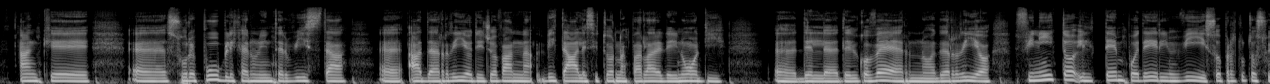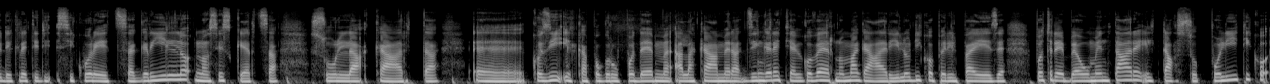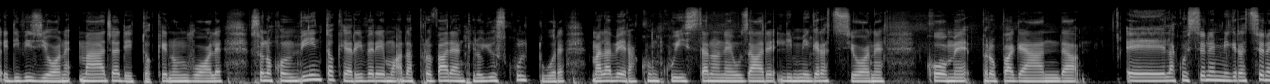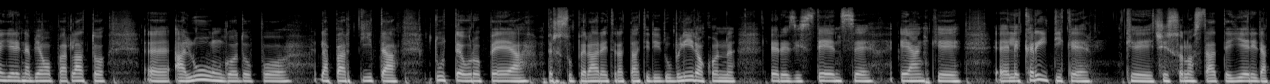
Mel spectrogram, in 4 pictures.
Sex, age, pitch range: female, 20-39, 150-165 Hz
